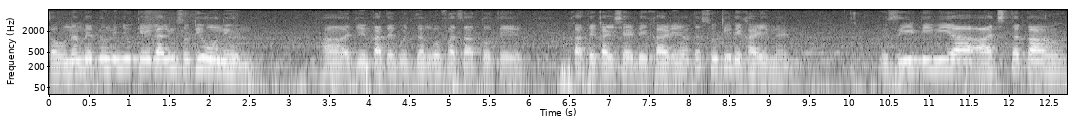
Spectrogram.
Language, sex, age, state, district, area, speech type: Sindhi, male, 45-60, Maharashtra, Mumbai Suburban, urban, spontaneous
